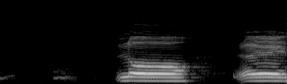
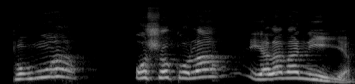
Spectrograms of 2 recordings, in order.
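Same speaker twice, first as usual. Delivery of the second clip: customer voice; 5 semitones higher than usual. Acted. Teacher voices customer Antoine.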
